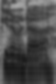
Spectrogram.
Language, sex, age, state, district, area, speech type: Goan Konkani, male, 60+, Goa, Bardez, rural, spontaneous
